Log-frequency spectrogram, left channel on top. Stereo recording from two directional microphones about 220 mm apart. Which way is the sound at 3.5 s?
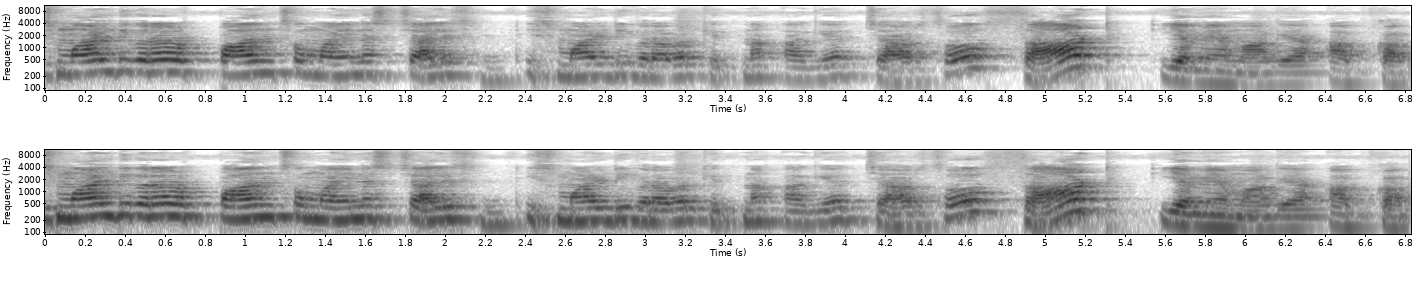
25° left (ahead or behind).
